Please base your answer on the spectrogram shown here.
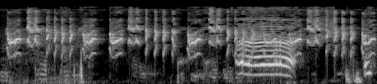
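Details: Captive long-tailed shrike in fighting mode: rapid, loud, scratchy chattering song of mixed harsh notes, broken by a long nasal wavering whine, with brief human speech nearby.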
